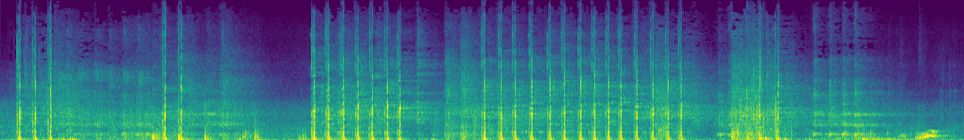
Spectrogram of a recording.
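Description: Electric gel blasters firing on full auto: several rapid bursts of sharp clicking shots, about ten a second, the longest lasting around two seconds.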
